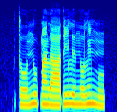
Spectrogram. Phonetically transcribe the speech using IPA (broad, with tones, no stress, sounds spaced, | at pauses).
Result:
t oː˨ n u˦˨ ɓ ã˧ l aː˨ ɗ i˦ l ɨ˧ n o˧ l ĩ˦ m ũ˨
